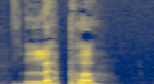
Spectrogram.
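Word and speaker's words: Ieper: Dutch or Belgian, I think it's leper.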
